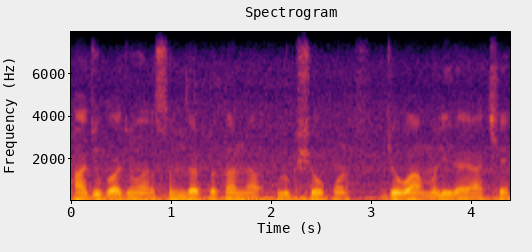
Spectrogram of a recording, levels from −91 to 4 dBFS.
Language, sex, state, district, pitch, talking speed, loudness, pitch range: Gujarati, male, Gujarat, Gandhinagar, 100 Hz, 120 wpm, -19 LUFS, 100-105 Hz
